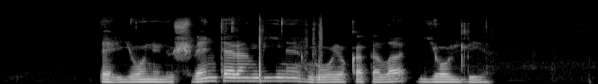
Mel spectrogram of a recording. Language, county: Lithuanian, Telšiai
